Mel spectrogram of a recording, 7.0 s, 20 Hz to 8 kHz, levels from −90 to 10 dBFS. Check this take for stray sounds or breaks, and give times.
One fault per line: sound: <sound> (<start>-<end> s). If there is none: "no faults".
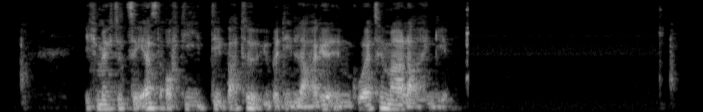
no faults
